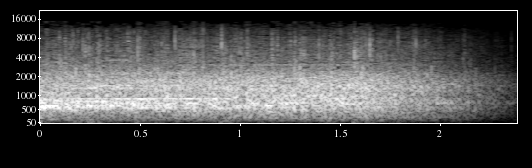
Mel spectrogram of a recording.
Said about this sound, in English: Trump said the comment, and then you heard the clapping. His supporters on the stage, they were happy that Colorado's going to get a wall.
